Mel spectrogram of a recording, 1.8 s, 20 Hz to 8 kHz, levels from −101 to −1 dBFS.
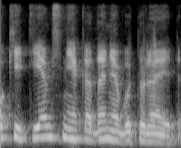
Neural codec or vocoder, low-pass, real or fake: vocoder, 22.05 kHz, 80 mel bands, Vocos; 7.2 kHz; fake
